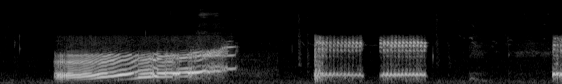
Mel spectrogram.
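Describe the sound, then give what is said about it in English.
A voice mimics stepping into a red phone box: a long, rising creak like a heavy door swinging open, then two short, buzzy ring-like bursts, all loud. “Now we know that you're walking into a red phone box.”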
